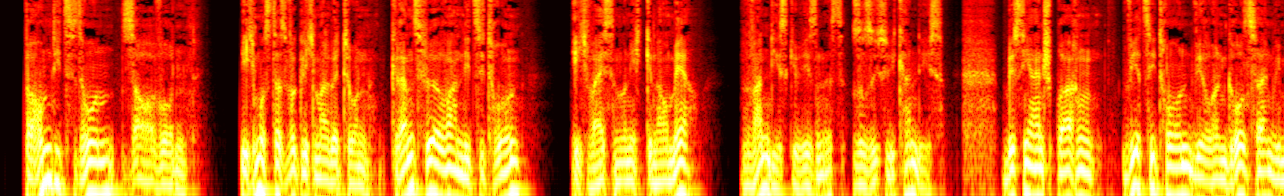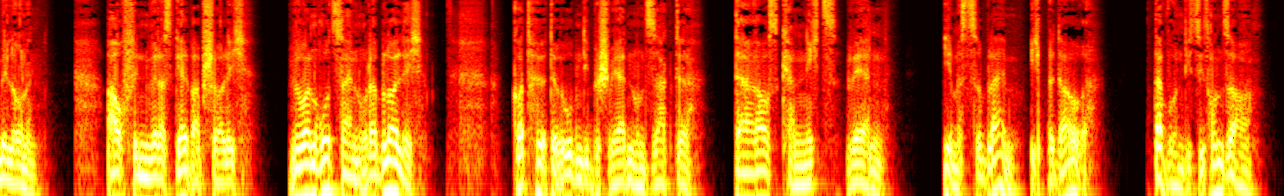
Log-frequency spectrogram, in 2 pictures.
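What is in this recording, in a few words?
German, male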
